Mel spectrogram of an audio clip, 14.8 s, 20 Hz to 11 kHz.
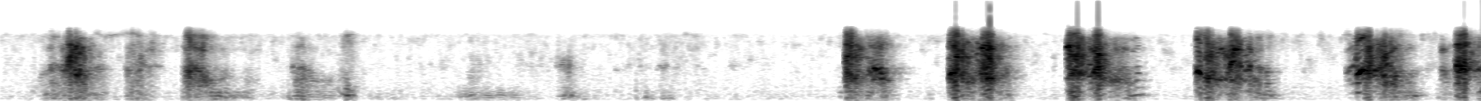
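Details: Two 13-week-old Great Dane puppies give sharp, yappy barks in uneven bursts, with a brief quieter pause midway.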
